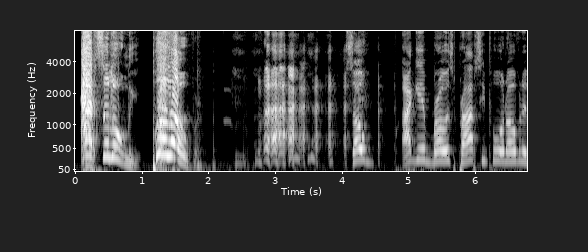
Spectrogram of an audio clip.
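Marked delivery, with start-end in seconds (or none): 0.1-1.9 high, loud, emphatic command; shouted order. Retold or imitated. Telling the other driver to stop, shouted order. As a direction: order it forcefully from car to car.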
